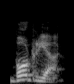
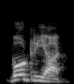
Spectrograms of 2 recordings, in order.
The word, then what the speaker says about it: Baudrillard: l a or d it's a french name that two l both are silent here baudrillard so jean baudrillard jean baudrillard was a critic and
